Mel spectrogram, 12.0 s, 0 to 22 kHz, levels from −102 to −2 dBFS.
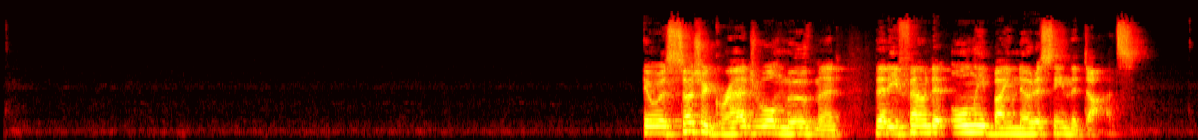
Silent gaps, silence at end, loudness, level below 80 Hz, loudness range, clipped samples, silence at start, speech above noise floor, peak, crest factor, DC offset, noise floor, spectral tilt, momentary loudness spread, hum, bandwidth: none; 0.65 s; -25 LUFS; -68 dBFS; 7 LU; under 0.1%; 6.45 s; 63 dB; -8 dBFS; 20 dB; under 0.1%; -88 dBFS; -5 dB/octave; 10 LU; none; 13.5 kHz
